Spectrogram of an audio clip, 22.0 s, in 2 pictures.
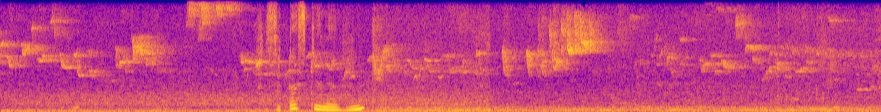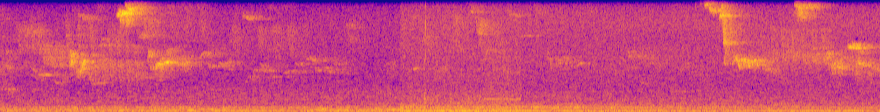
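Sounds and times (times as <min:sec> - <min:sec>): low background noise: 0:00.0 - 0:22.0
small birds chirping: 0:00.0 - 0:22.0.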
